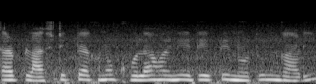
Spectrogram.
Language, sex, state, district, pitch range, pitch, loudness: Bengali, female, West Bengal, Malda, 200-215 Hz, 210 Hz, -15 LUFS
